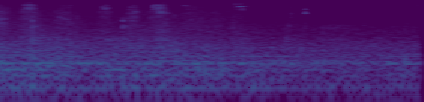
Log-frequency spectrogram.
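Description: Near silence: faint room tone in a pause between sentences of speech.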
